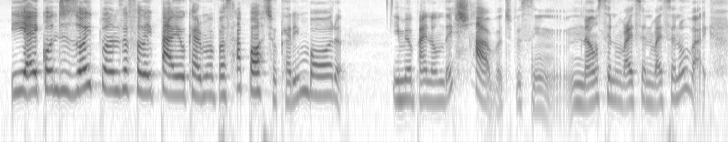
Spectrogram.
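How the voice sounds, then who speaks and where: A high-pitched woman's voice at a fairly quick pace, with big swings in loudness and very wide pitch swings. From Contagem, Minas Gerais, Brazil. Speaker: guest, house cleaning business owner. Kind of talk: casual interview. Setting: studio.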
